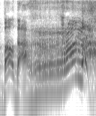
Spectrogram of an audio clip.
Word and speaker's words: Valderrama: Wilmer Valderrama IT'S IT'S TWO EXTRA R'S.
